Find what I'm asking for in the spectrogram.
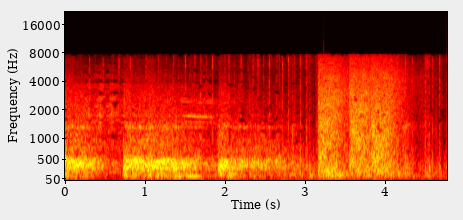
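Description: Loud rapid bursts of rifle and machine-gun fire from a 1952 Wild Bill Hickok radio western drama, heard in several rattling volleys with brief pauses, with a narrow, old-broadcast tone.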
